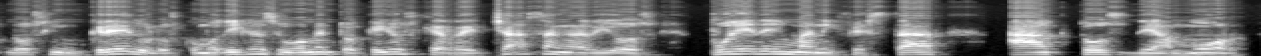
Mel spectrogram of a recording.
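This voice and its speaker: Peruvian man preaching a sermon. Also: medium pitch. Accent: Peruvian Spanish. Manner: repeats phrases, addresses listeners as brother; slows down deliberately for key points.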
